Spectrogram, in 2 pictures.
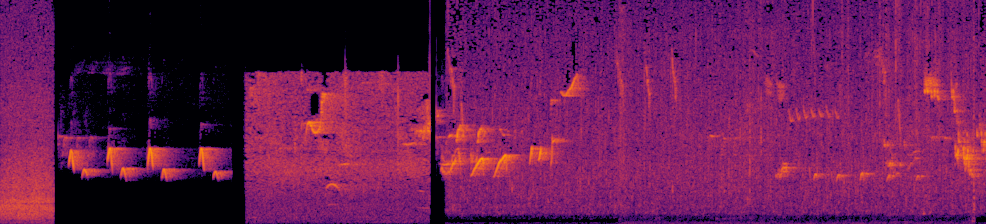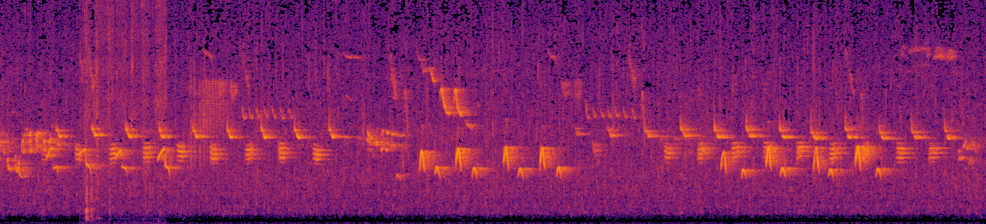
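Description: Birds singing: rapid series of short, high chirping notes repeated phrase after phrase over a faint steady background hiss, with one brief knock about halfway through. The first few seconds are broken by abrupt cuts.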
